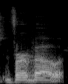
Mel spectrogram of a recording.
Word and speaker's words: Vrbo: It doesn't matter if you use Airbnb or use HomeAway or use Verbo. If we don't have... I like how you just pronounced it using the new the new pronunciation.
